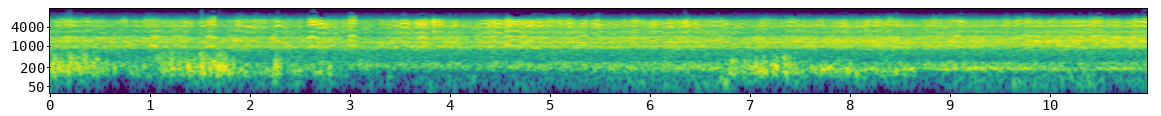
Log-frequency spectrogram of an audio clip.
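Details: Snow Geese flying and very active at Merced National Wildlife Refuge, 3/4/2018; a loud, massed clamour of countless yelping honks layered together, swelling slightly in places, with a low rumble underneath.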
